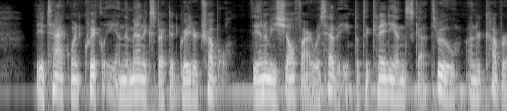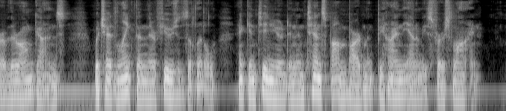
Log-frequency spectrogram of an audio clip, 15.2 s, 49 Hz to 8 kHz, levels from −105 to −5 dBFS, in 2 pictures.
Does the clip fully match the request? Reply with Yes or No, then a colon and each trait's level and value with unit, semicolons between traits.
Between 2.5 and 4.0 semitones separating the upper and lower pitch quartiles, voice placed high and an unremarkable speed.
No: average, 2.9 semitones; low, 105 Hz; average, 175 wpm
